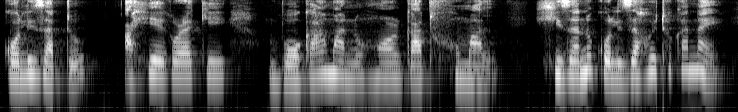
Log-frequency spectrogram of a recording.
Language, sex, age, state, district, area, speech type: Assamese, female, 30-45, Assam, Majuli, urban, spontaneous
